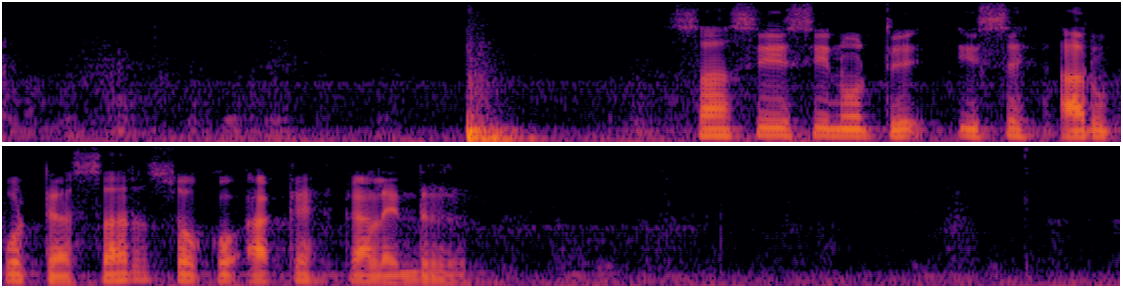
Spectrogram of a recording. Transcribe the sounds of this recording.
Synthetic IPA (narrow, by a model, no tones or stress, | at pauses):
sasisinoɖ̪̥e̤ʔisɪhaɾupɔɖ̥a̤sarsɔkɔʔakɛhkalɛndər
